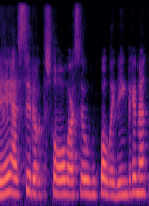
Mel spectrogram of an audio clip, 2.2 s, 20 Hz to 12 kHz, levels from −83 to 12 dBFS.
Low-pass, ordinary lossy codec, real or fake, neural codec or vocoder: 10.8 kHz; AAC, 64 kbps; fake; codec, 16 kHz in and 24 kHz out, 0.6 kbps, FocalCodec, streaming, 4096 codes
